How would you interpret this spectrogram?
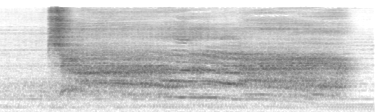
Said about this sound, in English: lets out a high-pitched screech like the shriek of a whistle.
